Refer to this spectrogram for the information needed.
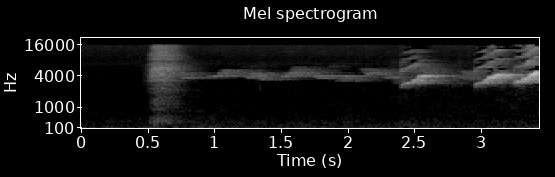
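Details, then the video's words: Double-collared seedeater singing again after the moult: a thin sustained high whistle followed by quick descending-sliding twittered phrases growing louder, with a soft snort-like noise before it. "Coleiro IT voltando após a muda."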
